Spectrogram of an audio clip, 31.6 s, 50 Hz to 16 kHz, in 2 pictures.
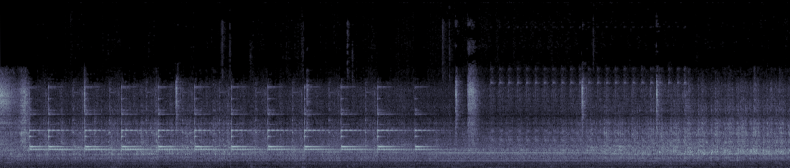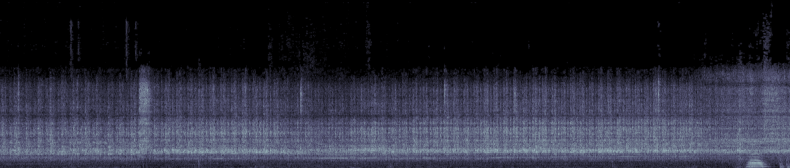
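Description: Sound-decoder recording of a GE Dash 8 diesel locomotive played through the small speaker of an N scale model: a bell rings steadily, about one and a half strokes a second, for the first nine seconds or so, then the prime-mover sound runs on alone and grows slowly louder, with a few clicks. It sounds tinny and rattly, as a tiny speaker does.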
